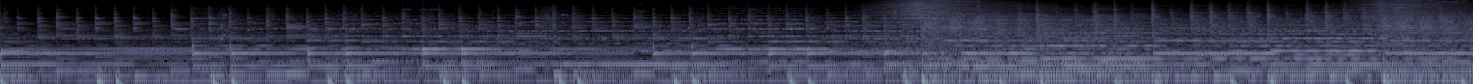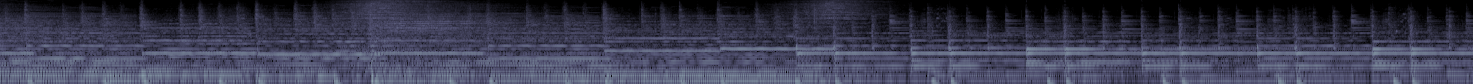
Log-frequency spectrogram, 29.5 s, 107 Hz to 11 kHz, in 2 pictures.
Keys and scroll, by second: 2.1 Delete, 6.1 ctrl+s, 19.8 b, 21.0 Escape, 26.1 l, 27.9 typing, 28.1 Return.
